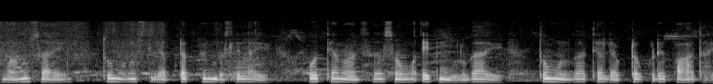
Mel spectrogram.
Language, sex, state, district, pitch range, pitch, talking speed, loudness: Marathi, male, Maharashtra, Sindhudurg, 115-140 Hz, 125 Hz, 195 wpm, -20 LUFS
